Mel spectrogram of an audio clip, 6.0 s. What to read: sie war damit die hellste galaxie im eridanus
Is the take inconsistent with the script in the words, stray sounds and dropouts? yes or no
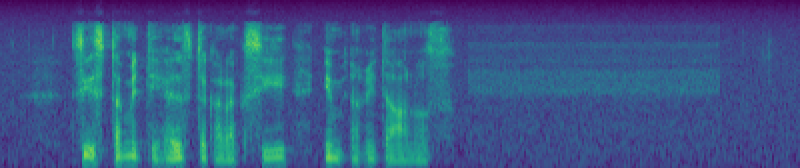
yes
